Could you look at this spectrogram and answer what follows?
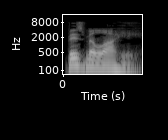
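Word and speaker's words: بسم الله: is I, kasart, then the lam in Allah is light, such as in the basmala, bismillahi. Bismi al awrimni arhim. So if a Muslim says bismillahi, he should not pronounce the lam with a heavy emphasis, instead, just with the tip of the tongue.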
